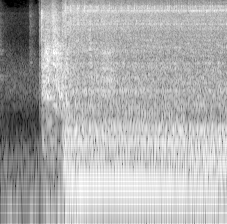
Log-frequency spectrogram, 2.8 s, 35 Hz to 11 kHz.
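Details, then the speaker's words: 1984 Honda Goldwing first start after carburetor rebuild and diaphragm fix, little fuel, no coolant, timing cover off: quick starter whirr, catches within half a second, settles into a smooth even low-hum idle; normal start and idle. "And there we go. Looks like it's running pretty well."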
